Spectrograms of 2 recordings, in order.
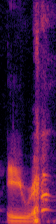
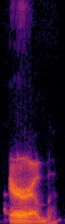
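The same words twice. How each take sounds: First: The word is said the American way. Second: The word is said the non-American way. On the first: The speaker calls it wrong. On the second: The speaker calls it right.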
